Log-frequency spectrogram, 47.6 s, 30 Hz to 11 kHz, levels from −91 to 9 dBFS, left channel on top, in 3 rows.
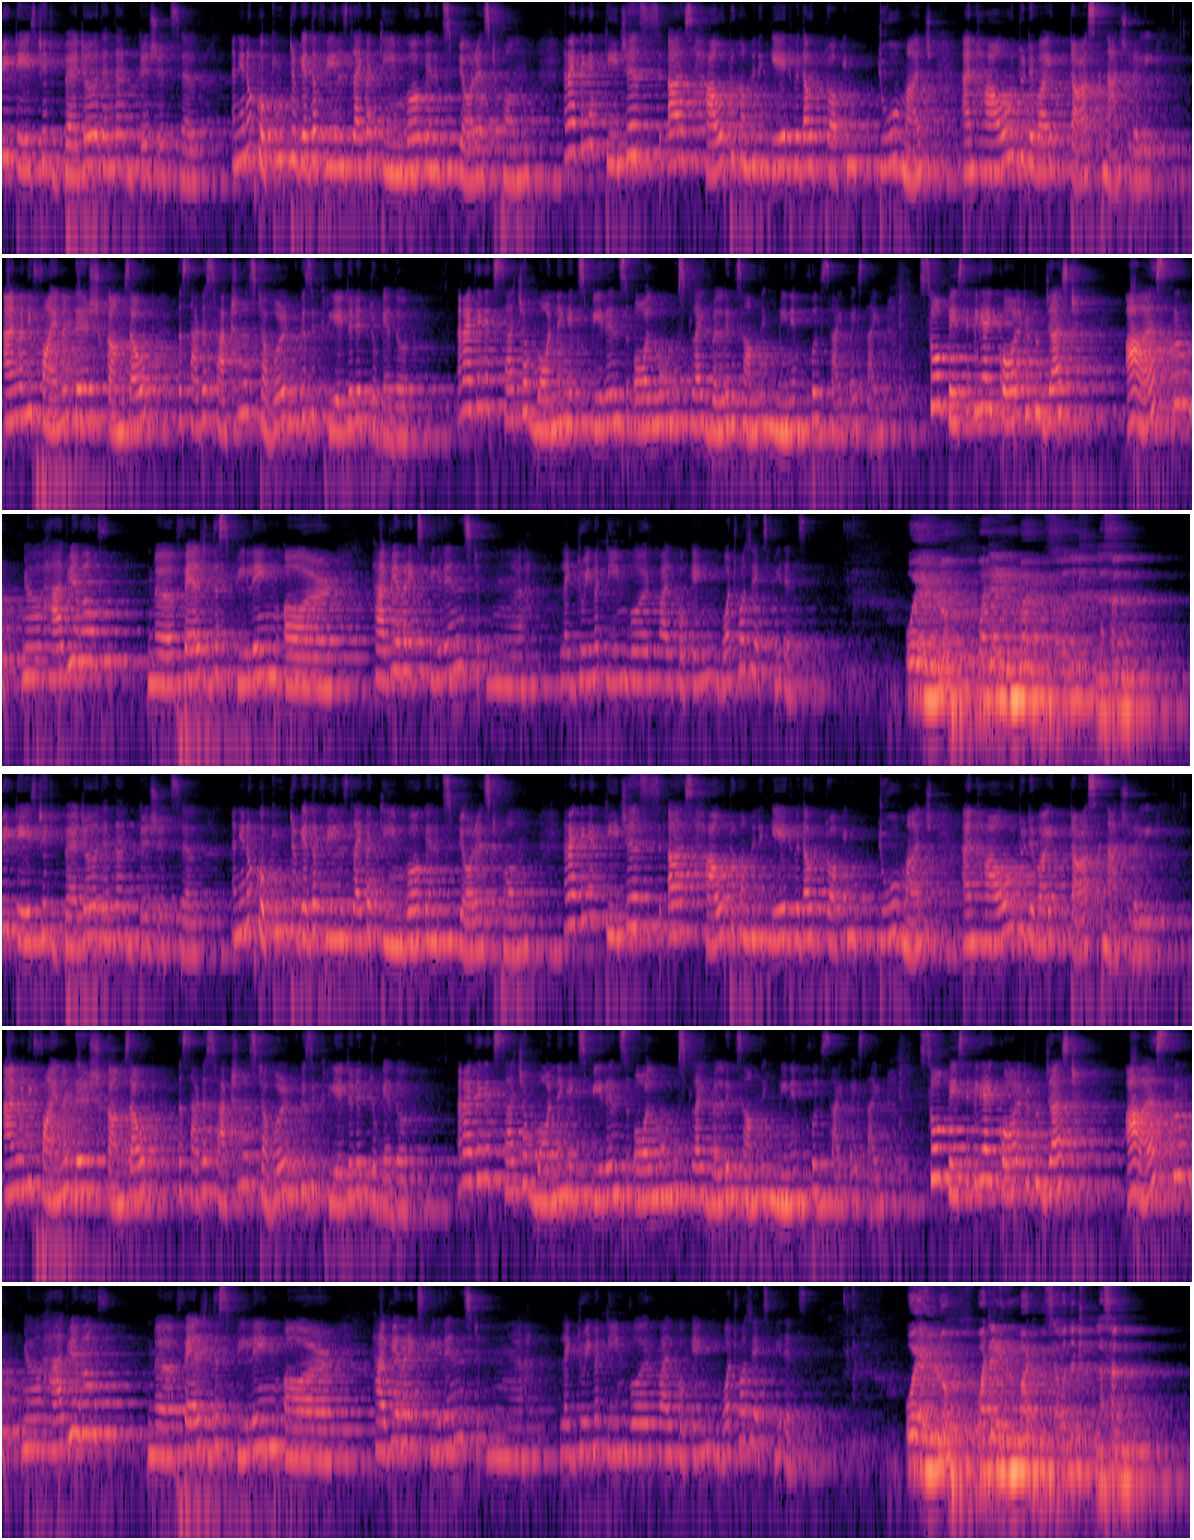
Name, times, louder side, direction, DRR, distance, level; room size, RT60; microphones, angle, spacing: voice 1, 0.0-2.6 3.1-7.0 7.5-8.6 8.9-11.4 11.7-15.3 15.9-17.8 18.2-21.3 21.9-27.9 28.2-30.2 30.8-33.0 33.7-36.3 36.7-38.8 39.2-42.3, left 1 dB, 10° left, 4 dB, 0.8 m, -30 dB
voice 2, 43.8-46.7, right 1 dB, 45° right, -1 dB, 1.8 m, -24 dB
10.5 x 9.7 x 6.1 m, 2.2 s
head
